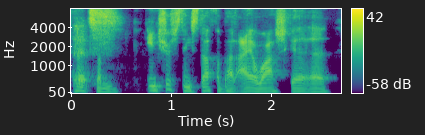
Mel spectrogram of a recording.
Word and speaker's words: ayahuasca: Ashwagandha? Ayahuasca? Ayahuasca. That's it.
